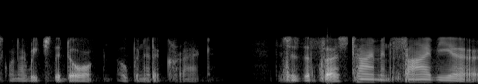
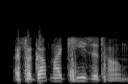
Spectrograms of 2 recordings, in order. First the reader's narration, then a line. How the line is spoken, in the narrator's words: pants, irritable and short-winded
